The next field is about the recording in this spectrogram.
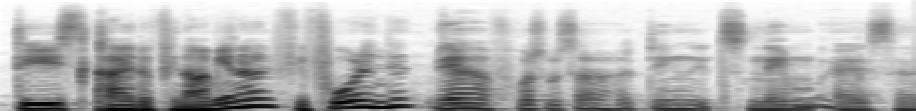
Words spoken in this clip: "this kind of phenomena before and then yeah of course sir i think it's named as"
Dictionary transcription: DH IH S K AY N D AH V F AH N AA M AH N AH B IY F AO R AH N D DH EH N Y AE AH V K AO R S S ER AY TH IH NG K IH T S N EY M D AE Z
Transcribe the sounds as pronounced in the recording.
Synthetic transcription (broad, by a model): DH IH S K AY N D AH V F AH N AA M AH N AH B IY F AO R AH N D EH N Y AE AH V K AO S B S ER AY T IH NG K IH T S N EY M AE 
